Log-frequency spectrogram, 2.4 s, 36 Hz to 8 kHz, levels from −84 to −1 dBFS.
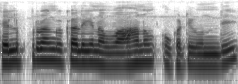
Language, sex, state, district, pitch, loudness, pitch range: Telugu, male, Telangana, Mahabubabad, 150 Hz, -15 LUFS, 130-160 Hz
